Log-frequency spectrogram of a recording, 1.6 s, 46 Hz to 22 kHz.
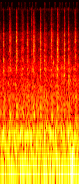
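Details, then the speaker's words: Samsung WindFree 12,000 BTU air conditioner, two days after installation: fast uneven buzzing rattle over a low hum, worst at low speed at night; loose or poorly fitted mounting screws suspected, stops when held. "Ele começa a tremer quando tá embaixo a rotação de noite uma zoada arretada."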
